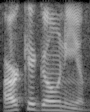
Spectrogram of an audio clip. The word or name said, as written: archegonium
